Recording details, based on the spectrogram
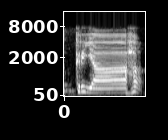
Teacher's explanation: आ की हल्की सी ध्वनि पहले भी आएगी। बीच में विसर्ग और आ की हल्की सी ध्वनि बाद में आएगी। यह स्वर के साथ मिलकर के चलती है इसकी विसर्ग की ध्वनि।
